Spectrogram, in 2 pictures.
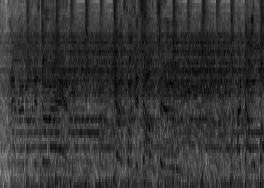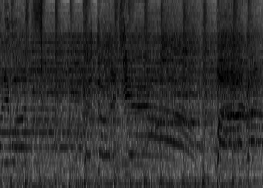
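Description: A loud punk rock song plays throughout, with shouted vocals over dense, driving drums and distorted guitars at a steady, fast pace.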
